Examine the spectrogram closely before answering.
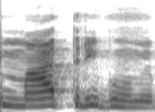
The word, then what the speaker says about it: मातृभूमि: मातृभूमि नहीं पढ़ेंगे बल्कि मातृभूमि पढ़ेंगे ठीक है तो ता के बाद क्या हो जाएगा यहां पर ऋ का उच्चारण हो रहा है किसका उच्चारण हो रहा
